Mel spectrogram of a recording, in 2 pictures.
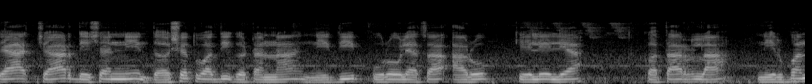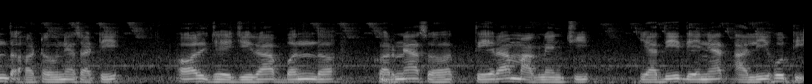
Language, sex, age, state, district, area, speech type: Marathi, male, 18-30, Maharashtra, Yavatmal, rural, read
